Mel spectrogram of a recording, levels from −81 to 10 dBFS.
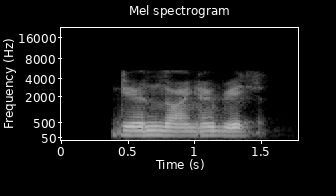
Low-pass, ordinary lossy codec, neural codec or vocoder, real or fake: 5.4 kHz; MP3, 32 kbps; autoencoder, 22.05 kHz, a latent of 192 numbers a frame, VITS, trained on one speaker; fake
